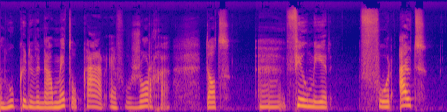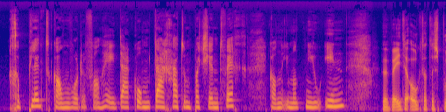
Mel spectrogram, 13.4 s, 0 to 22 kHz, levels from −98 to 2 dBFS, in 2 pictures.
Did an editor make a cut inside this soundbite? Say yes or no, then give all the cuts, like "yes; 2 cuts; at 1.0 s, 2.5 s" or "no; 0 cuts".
yes; 2 cuts; at 10.7 s, 12.3 s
